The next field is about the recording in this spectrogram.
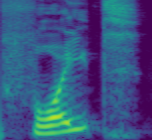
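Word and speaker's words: Feucht: name is pronounced and his last name is pronounced foit so it's John that's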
